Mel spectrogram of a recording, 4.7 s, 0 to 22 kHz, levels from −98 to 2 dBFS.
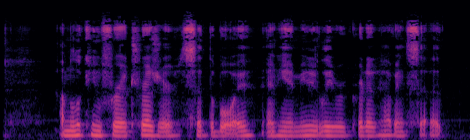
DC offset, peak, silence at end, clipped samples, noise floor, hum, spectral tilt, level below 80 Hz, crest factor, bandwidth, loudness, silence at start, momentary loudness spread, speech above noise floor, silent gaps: under 0.1%; -22 dBFS; 0.3 s; under 0.1%; -72 dBFS; none; -4.5 dB/octave; -72 dBFS; 20 dB; 14.5 kHz; -40 LUFS; 0.6 s; 8 LU; 32 dB; none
